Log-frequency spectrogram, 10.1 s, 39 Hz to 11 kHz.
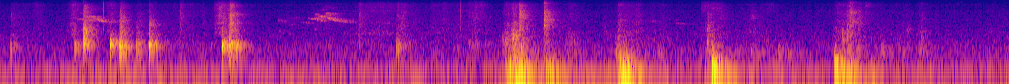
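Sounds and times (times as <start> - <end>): shoes knocking on metal rack: 5.0 - 9.3.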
